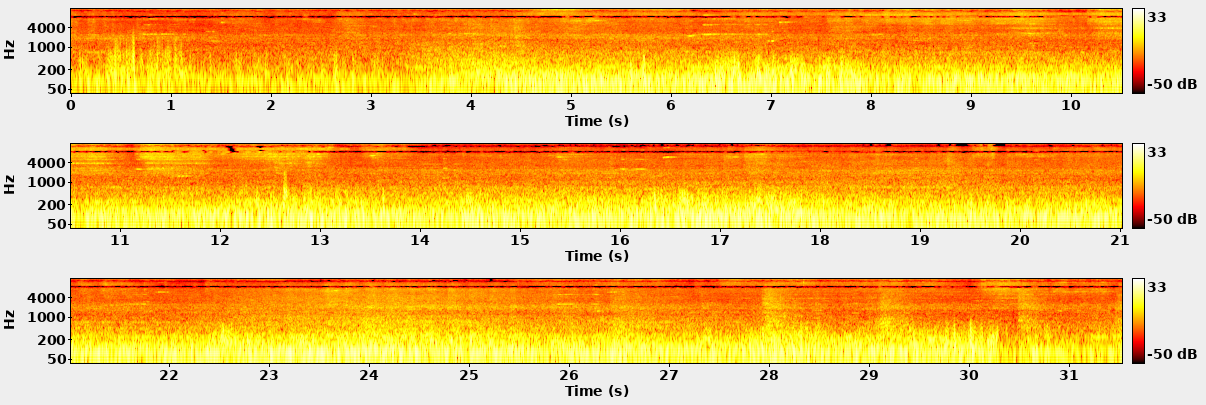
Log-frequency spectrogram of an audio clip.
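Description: Freight train of double-stack container well cars and autorack cars rolling past close by: a steady low rumble and rattle of steel wheels on the rails, growing louder about four seconds in.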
